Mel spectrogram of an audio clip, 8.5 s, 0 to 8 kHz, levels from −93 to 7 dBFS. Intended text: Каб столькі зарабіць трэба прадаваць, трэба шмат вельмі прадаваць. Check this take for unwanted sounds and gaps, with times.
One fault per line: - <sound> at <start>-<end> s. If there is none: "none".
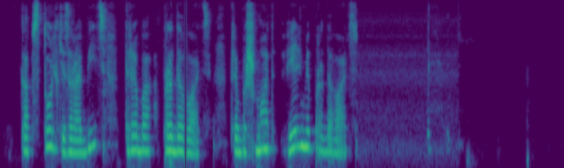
- dropout at 2.8-2.8 s
- cough at 6.4-6.8 s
